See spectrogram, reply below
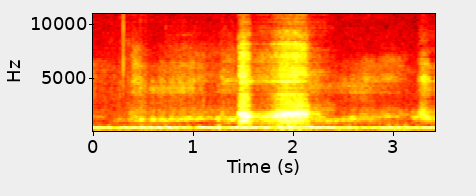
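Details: Black grouse males displaying at a lek in Bažu bog, Slitere National Park, in early spring: a steady low bubbling rookoo chorus from many cocks, broken by two loud hissing sneezes near the middle and one at the end.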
